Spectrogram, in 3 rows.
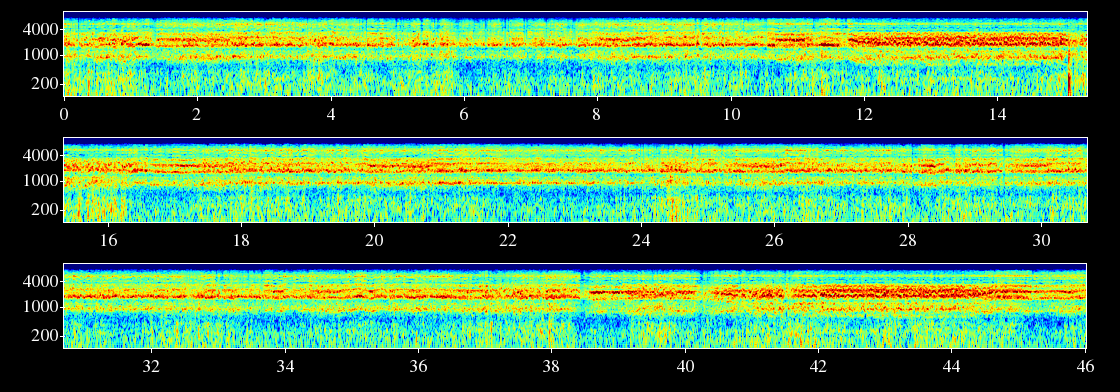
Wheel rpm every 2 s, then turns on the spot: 220, 230, 230, 230, 230, 220, 190, 190, 220, 230, 230, 240, 230, 230, 220, 230, 230, 230, 230, 210, 190, 190, 210.
none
